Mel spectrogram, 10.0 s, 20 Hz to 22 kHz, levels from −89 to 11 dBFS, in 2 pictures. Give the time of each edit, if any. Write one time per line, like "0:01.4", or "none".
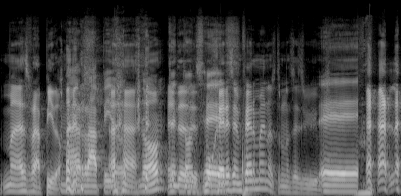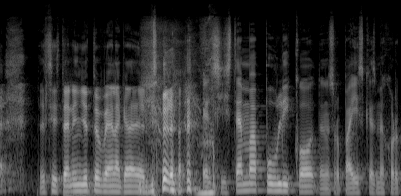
0:04.5
0:07.4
